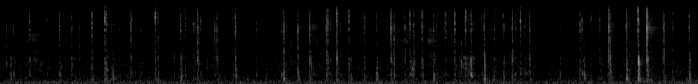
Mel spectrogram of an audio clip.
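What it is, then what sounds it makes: Laptop keyboard with plastic keys. Long purple nails tap the black plastic keys of a silver aluminum MacBook Pro laptop keyboard while typing. About forty quick, dry clicks of uneven loudness run at a rapid pace, each bright and gone almost instantly.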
